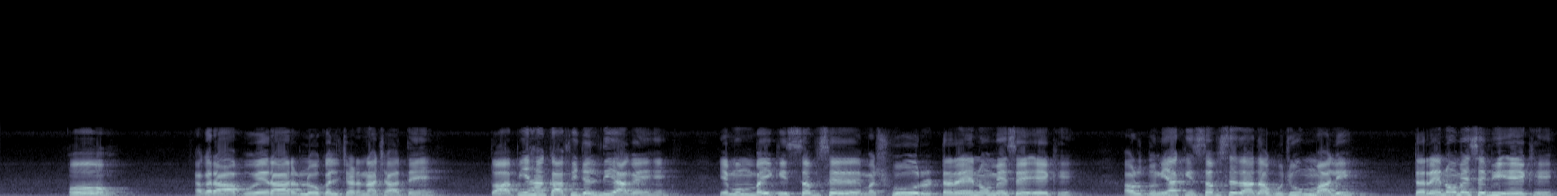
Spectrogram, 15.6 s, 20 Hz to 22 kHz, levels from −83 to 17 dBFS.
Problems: none marked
